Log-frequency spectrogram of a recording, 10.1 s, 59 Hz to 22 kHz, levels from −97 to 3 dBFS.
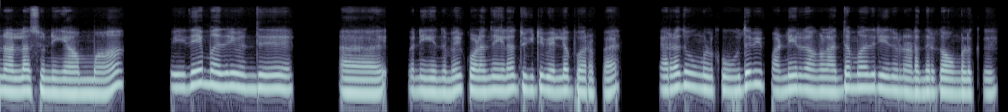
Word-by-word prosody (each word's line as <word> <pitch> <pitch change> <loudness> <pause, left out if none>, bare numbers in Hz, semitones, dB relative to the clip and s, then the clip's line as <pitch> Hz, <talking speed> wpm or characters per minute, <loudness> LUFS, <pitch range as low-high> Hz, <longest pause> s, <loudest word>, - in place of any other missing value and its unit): நல்லா 180 +1 +3
சொன்னீங்க. 170 -2 +1
ஆம்மா. 165 0 +1 0.6
இப்போ 220 - -9
இதே 245 +5 +2
மாதிரி 235 -1 +2
வந்து. 205 0 0 0.8
ஆ. - - +2 0.5
இப்ப 185 - -8
நீங்க 180 -1 +1
இந்த 170 0 0
மாதிரி 195 +3 +1
குழந்தைங்களலாம் 190 +2 +1
தூக்கிட்டு 200 0 0
வெள்ல 185 +1 +1
போறப்போ, 170 -1 -1 0.5
யாராவது 215 +5 +1
உங்களுக்கு 195 -2 -1
உதவி 245 +6 +1
பண்ணியிருக்காங்களா? 185 -1 +1
அந்த 215 +4 +1
மாதிரி 215 0 +1
எதுவும் 185 -2 0
நடந்துருக்கா 170 +1 0
உங்களுக்கு? 165 0 -3
185 Hz, 150 wpm, -23 LUFS, 175-205 Hz, 0.8 s, நல்லா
